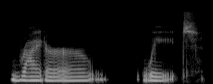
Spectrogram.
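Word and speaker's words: Rider-Waite: times they'll get that that uh writer wait I think it's pronounced like that right or wait Tarot deck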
